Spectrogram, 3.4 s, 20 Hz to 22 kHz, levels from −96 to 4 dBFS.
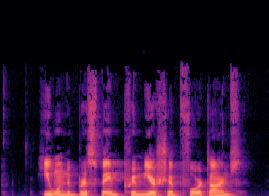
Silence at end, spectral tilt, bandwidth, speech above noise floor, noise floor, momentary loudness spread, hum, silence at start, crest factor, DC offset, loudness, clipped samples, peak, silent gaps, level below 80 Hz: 0.35 s; -4.5 dB/octave; 15 kHz; 38 dB; -58 dBFS; 6 LU; none; 0.55 s; 20 dB; under 0.1%; -19 LUFS; under 0.1%; 0 dBFS; none; -62 dBFS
